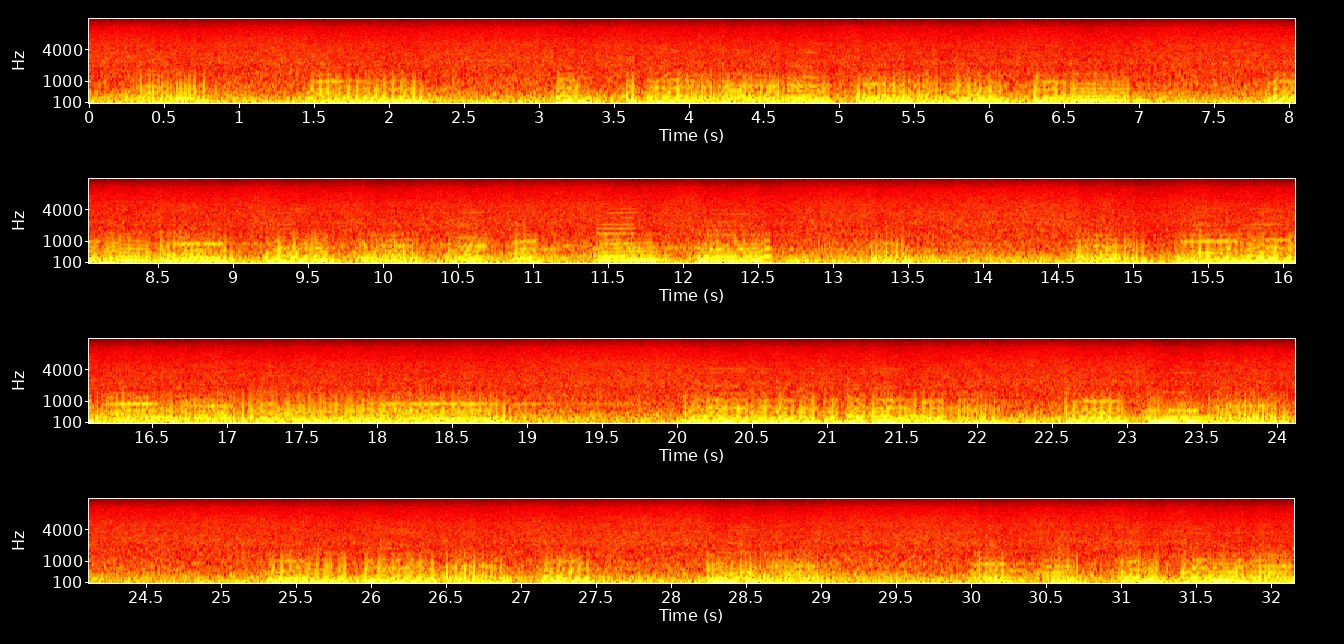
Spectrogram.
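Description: Improvised synthesizer music through a small portable speaker: low sustained notes that change every second or so, some wavering in pitch. The steady rush of a waterfall runs beneath.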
